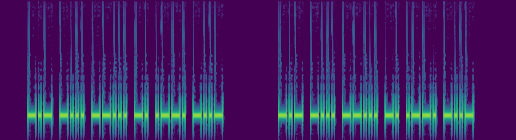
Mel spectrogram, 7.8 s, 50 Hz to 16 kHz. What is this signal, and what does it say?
Morse code, heard as a keyed tone, about 30 wpm, 700 Hz. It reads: KB7NPX KB7NPX
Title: USA Call Signs - 6 Characters - Repeated 3x - 30wpm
